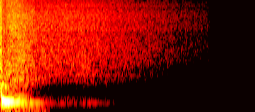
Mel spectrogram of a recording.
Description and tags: Dubstep Snare
Really awesome dubstep snaare.
Complextro, Dubstep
